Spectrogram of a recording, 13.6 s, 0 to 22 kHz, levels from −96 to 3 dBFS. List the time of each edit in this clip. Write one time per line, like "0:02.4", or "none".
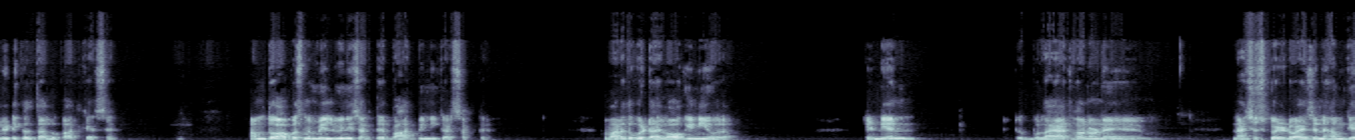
none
